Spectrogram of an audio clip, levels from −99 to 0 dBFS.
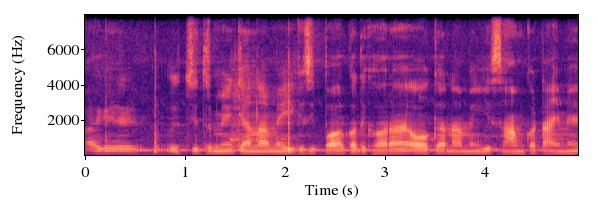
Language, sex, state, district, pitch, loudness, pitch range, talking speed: Hindi, male, Uttar Pradesh, Lucknow, 115 Hz, -20 LUFS, 115-125 Hz, 265 wpm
